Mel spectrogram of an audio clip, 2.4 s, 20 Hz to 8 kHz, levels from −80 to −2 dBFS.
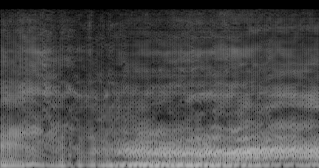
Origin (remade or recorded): remade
